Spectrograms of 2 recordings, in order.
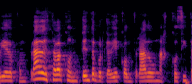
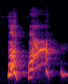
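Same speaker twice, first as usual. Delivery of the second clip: high laugh. Real, not acted. Reliving the store scene for listeners: high laughter. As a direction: burst of high-pitched laughter. Laughing at her own outrage.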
